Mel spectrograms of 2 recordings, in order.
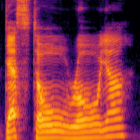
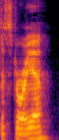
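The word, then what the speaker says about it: Destoroyah: but is it Destoroya? Destoroya? Not Destroya, but maybe however you want to say it.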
